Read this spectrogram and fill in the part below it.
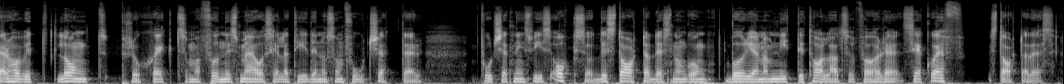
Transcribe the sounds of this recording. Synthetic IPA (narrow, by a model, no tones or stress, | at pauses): æːɾɦaɾvɪɛt̪lɔŋt̪pʰɾʊ̰ɧɛkt̪sɔmhaɾfɵnːɪt̪smɛɔsheːlat̪ʰiːd̪ənɔsɔmfʊʈʂɛt̪ːə̰ɾ | fʊʈʂɛt̪nɪŋsvḭːsɔksɔ̰d̪ɛst̪ɑːʈad̪əsnɔŋɡɔŋːbœɾjanavnɪt̪ːɪt̪ʰɑːlʔa̰lt̪sɔfœ̰ːɾə̰seːkʊɛfːt̪ɑ̰ːʈad̪əs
